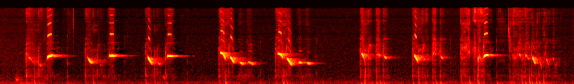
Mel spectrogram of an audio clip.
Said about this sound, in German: Tschüss, sagt die Singdrossel.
